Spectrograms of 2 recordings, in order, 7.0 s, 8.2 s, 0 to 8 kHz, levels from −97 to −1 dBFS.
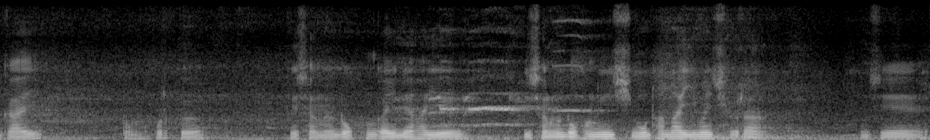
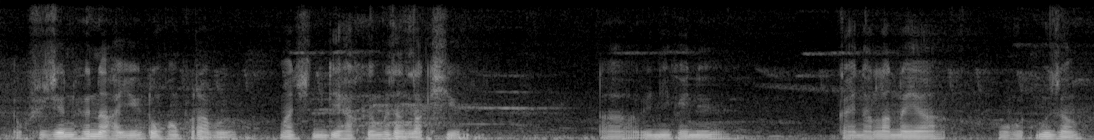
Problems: none marked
